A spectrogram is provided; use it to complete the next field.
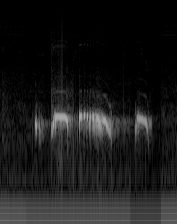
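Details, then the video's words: Spotted dove in whistle voice, cooing to stir other doves: brief soft coo, a clear sustained note, a long trembling coo sliding down, then one last shorter coo. "Cu gáy giọng còi. tiếng chim cu gáy giọng còi gáy kích bổi"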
